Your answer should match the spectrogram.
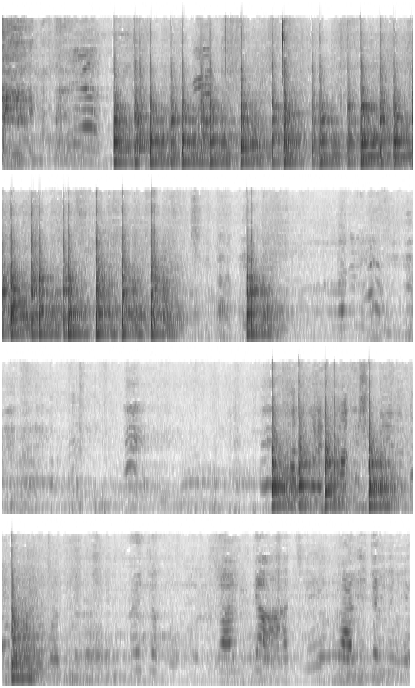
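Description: A dhak, the large Bengali barrel drum, beaten with two thin sticks. A fast run of strokes lasts about five seconds, followed by a single stroke and a pause, and then a second fast run of under two seconds.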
